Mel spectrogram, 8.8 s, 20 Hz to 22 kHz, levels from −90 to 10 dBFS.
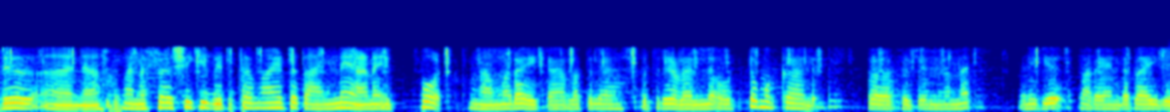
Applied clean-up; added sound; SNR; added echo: neural mask model RNNoise.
